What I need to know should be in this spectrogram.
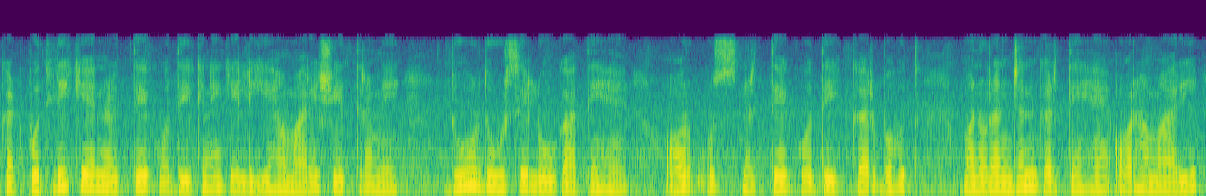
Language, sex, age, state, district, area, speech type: Hindi, female, 45-60, Rajasthan, Jaipur, urban, spontaneous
